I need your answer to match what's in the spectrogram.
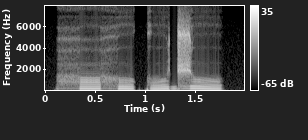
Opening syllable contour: high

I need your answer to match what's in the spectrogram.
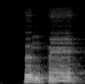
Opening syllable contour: falling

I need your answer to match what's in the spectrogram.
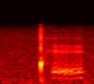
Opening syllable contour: high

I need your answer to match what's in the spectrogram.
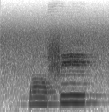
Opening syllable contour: low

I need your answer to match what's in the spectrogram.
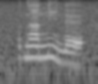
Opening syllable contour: high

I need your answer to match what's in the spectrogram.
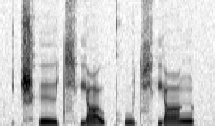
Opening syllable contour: falling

